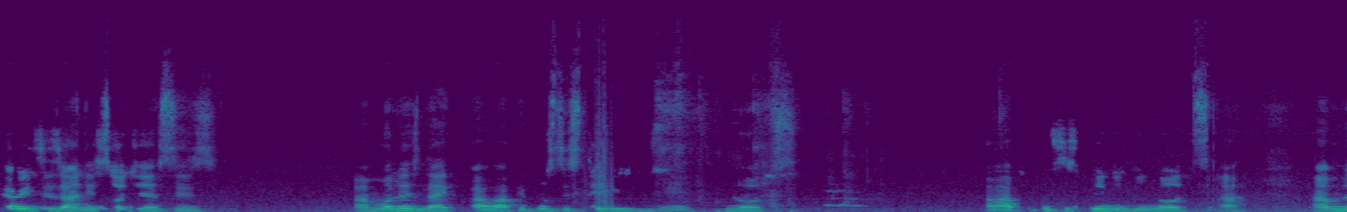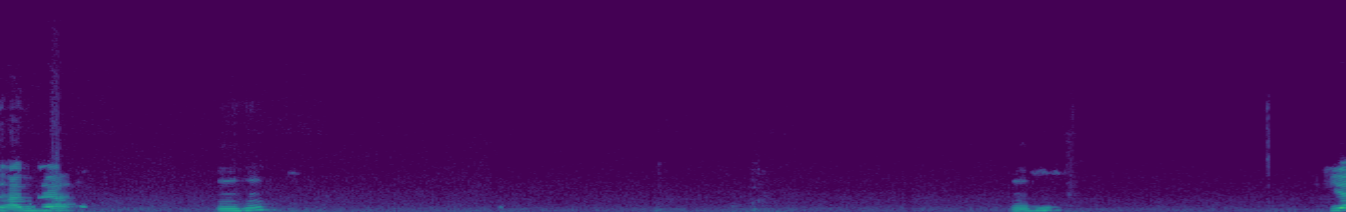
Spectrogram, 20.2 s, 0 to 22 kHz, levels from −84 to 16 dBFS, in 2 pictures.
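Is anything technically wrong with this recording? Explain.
Yes. Comfort noise in place of the background appears in the speech pauses at 1.79–2.65 s (just before "I'm always like how"), 6.71–7.37, 10.95–11.71, 12.53–14.99, 15.25–15.57, 16.05–17.67, 18.37–19.57 and 19.83–19.95 s. The real room noise, about 30 dB below the speech, gives way to steady, featureless hiss about 2 dB quieter, likely from discontinuous transmission in a codec such as Opus. The constancy, not any drop, separates it from genuine room ambience.

Loose connector crackle occurs at 4.37–4.59 s, after "how are people still", and at 10.49–10.57 s, after "I'm I'm". A contact making and breaking chops the signal into irregular scratchy bursts, unlike a single clean click.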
